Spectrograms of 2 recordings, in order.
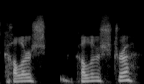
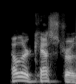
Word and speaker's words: Colorchestra: Would you guys pronounce that as Colorstra? Colorchestra is what I always called it. Orchestra? Okay. Like orchestra, just with the O R chopped off.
